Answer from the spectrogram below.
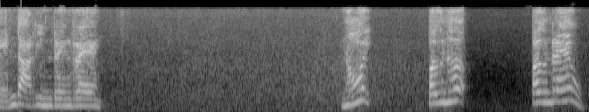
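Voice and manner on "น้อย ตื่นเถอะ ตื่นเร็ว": higher-pitched, pressing call; short urgent calls to wake someone. A narrator's reading. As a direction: rouse a sleeper, pitch lifted. Rousing a sleeper urgently.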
